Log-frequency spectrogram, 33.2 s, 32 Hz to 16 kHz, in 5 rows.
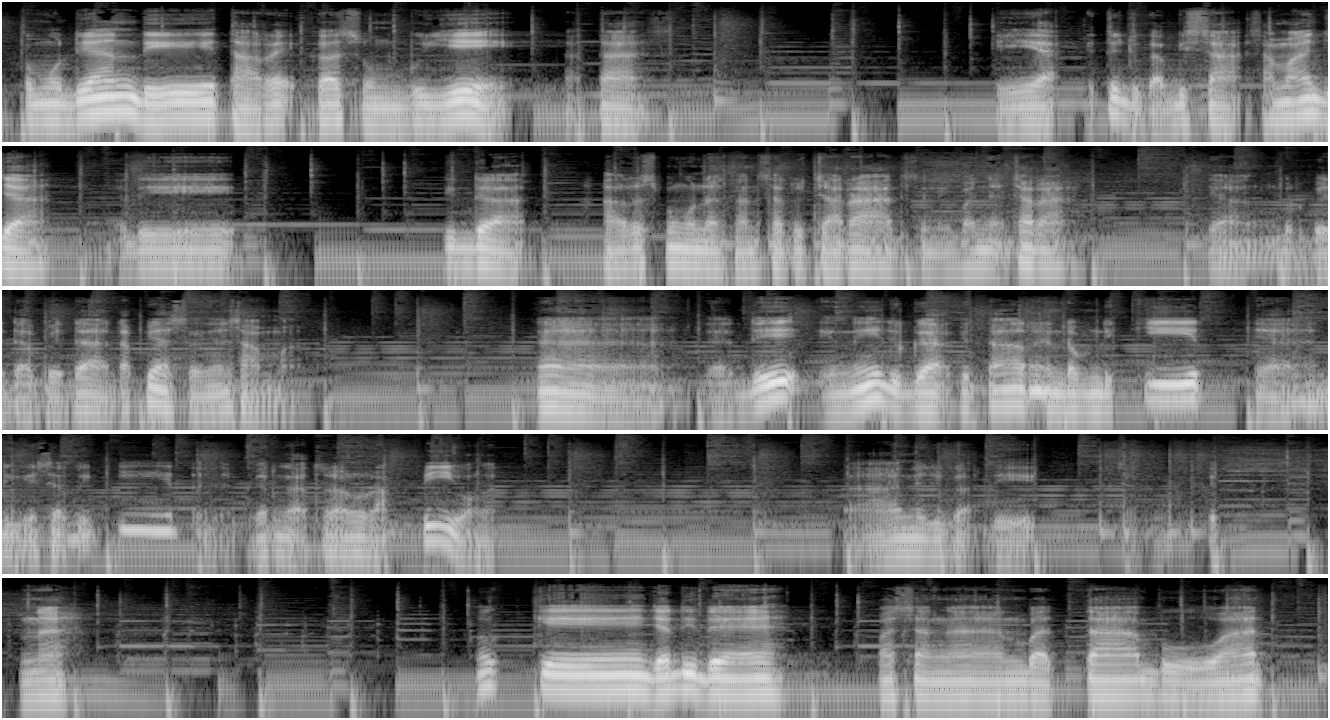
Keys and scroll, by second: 18.8 e.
